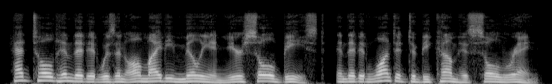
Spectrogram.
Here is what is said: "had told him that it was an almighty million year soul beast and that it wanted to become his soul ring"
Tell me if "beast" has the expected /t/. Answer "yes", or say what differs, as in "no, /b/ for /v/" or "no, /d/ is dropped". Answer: yes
